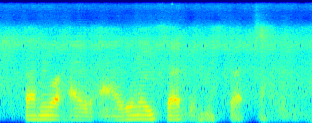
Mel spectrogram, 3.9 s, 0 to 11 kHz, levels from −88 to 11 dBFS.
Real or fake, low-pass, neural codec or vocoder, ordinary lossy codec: fake; 9.9 kHz; codec, 24 kHz, 0.9 kbps, WavTokenizer, large speech release; none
